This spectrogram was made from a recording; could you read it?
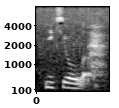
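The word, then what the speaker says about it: Nicuolo: Is it Nicciolo? Danielle D. Nicciolo. Nicciolo. – That sounds right.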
